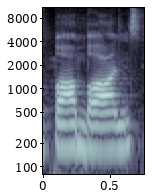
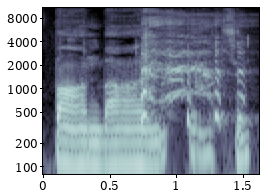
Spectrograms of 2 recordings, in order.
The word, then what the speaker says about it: bonbon: I like the way you said bonbon. That's actually pronounced bonbon. Bonbon.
